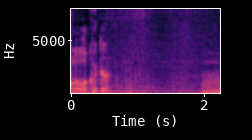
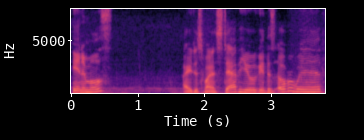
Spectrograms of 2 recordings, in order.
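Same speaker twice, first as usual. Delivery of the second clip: usual speaking voice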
